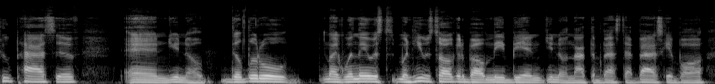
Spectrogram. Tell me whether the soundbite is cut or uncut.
uncut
